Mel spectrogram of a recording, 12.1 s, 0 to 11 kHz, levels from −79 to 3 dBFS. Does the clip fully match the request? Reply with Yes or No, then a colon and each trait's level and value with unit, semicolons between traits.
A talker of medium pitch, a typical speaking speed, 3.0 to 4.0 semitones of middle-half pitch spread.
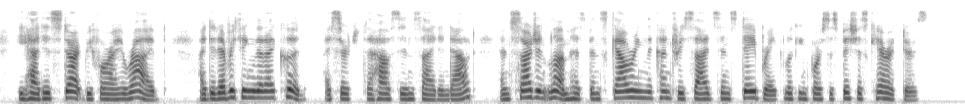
Yes: medium, 175 Hz; average, 175 wpm; average, 3.5 semitones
